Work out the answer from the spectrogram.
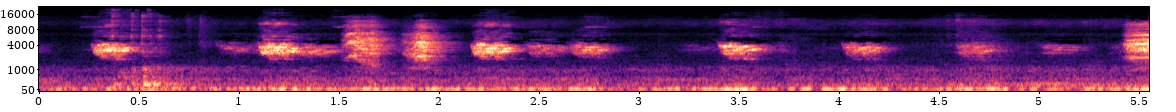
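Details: On a windy but sunny day, budgies give a steady run of short, bright chirps roughly every half second, some harsher and noisier. A quaker parrot and a conure can be heard in the background.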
